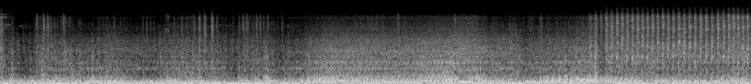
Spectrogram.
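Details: VW Baja Bug air-cooled engine with Weber 40IDF carburettor: revs ragged and choppy with a hollow, uneven chuff on one cylinder; misfire because a spark plug blew straight out of its hole.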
